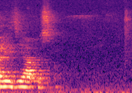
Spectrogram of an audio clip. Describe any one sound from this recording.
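A man speaks nearby, explaining calmly.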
